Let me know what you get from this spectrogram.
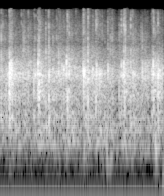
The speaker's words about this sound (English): Come on, can you give them a great big hand clap as well? Wow.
